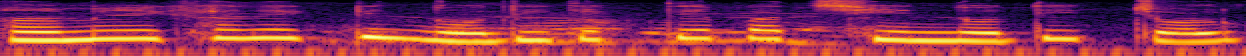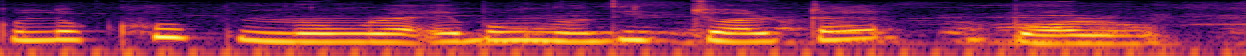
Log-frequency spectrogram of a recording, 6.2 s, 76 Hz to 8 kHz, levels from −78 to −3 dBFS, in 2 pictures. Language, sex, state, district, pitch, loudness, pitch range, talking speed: Bengali, female, West Bengal, Alipurduar, 285 Hz, -14 LUFS, 255-315 Hz, 135 wpm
